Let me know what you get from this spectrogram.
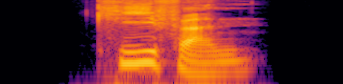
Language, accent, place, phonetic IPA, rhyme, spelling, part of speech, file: German, Germany, Berlin, [ˈkiːfɐn], -iːfɐn, Kiefern, noun, De-Kiefern.ogg
- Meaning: 1. plural of Kiefer (“pine”) 2. dative plural of Kiefer (“jaw”)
